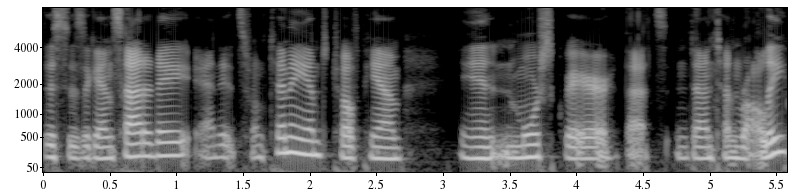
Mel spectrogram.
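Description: A woman talks in a normal speaking voice at a moderate pace. Her pitch sits fairly low. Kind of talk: radio DJ patter, station ID and song back-announcements. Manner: relaxed, friendly, upbeat, with filler 'uh' and casual asides.

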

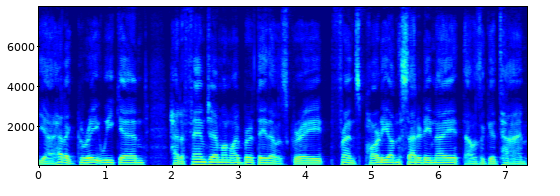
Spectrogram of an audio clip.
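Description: This is an unremarkable speaking voice at a moderate pace. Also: man, medium pitch for a man, fairly even intonation. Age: 30s. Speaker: fitness podcast host and trainer. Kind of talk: casual solo podcast monologue.

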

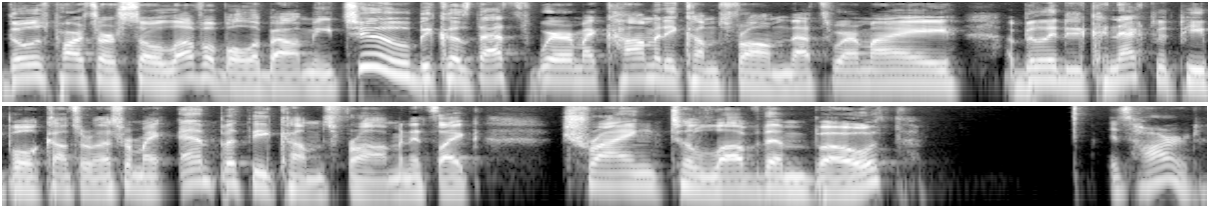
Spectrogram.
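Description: A man's normal speaking voice, fairly high in pitch, at a fairly quick pace with ordinary pitch variation. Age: 30s. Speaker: podcast host. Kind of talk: casual chat.

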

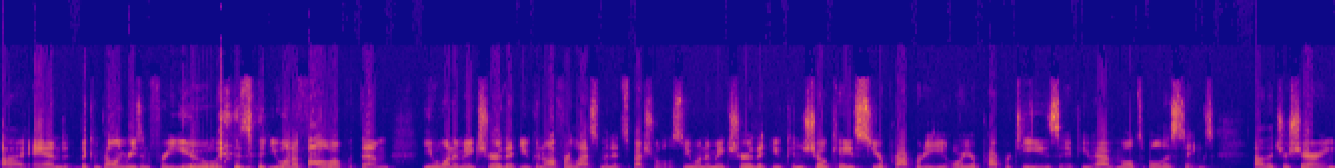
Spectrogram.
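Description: In a very clean recording with a silent background, a man with a medium pitch and an unremarkable speaking voice talks at a fairly quick pace with fairly even intonation. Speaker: lead generation expert. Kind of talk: interview.

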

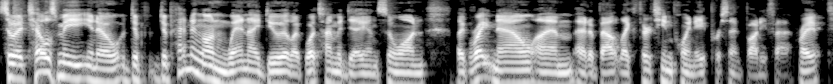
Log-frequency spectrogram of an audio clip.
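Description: This man has a normal speaking voice at medium pitch, with ordinary pitch variation, a fairly quick pace and hardly any pauses. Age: 40s. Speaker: podcast host. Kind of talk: interview. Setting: video call.

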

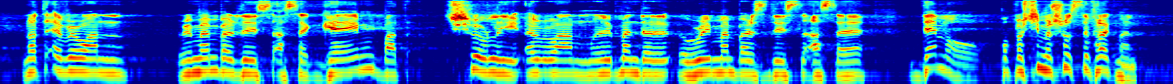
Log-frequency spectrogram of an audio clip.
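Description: With a Polish accent, a man speaks in a high pitch, with fairly even intonation and very even loudness. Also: moderate pace. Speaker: panel moderator. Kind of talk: stage interview. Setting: stage with audience.

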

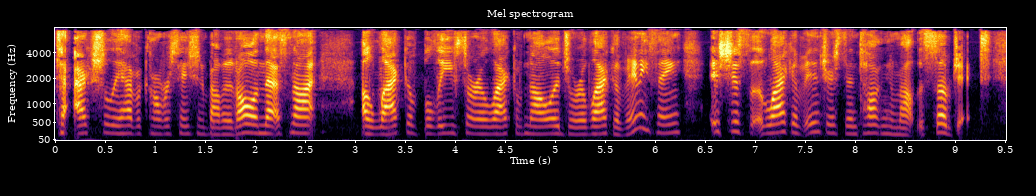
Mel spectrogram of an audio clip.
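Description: A woman speaks with a Southern US accent and a fairly high pitch. Her pace is fairly quick. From Alabama. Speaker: podcast host. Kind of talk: casual chat; scripted introduction.

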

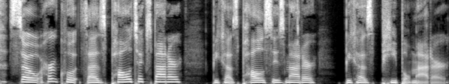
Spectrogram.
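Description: Here a woman uses a normal speaking voice at medium pitch, with ordinary pitch variation and a fairly slow pace. Her loudness is very even, and the sound is dry and close with no echo. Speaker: podcast co-host. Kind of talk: casual podcast discussion.

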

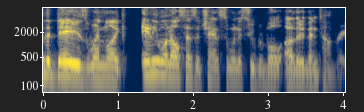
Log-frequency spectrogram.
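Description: In a very clean recording with a silent background, a man with an American accent and an unremarkable speaking voice talks at a fairly high pitch with lively intonation. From New York City. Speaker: fantasy football analyst. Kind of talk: casual chat.

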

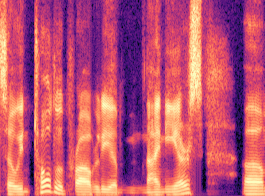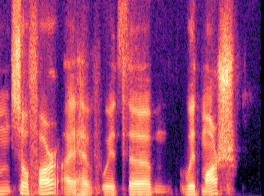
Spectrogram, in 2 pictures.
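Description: A man with a non-native accent, fairly low in pitch and fairly slow, with fairly even intonation, a dry, close sound with no echo and a quiet background. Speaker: corporate operations executive. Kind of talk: interview. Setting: remote recording. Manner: halting, many fillers.

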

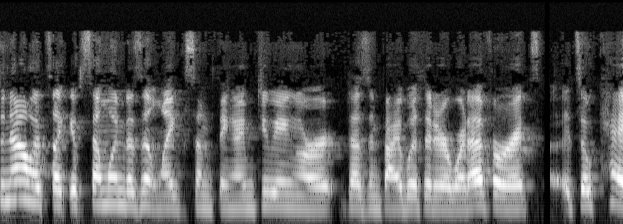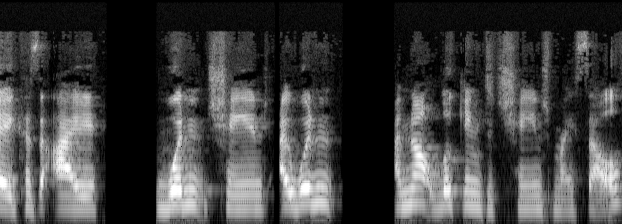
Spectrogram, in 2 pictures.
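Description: A woman speaks with an American accent at a moderate pace. Hers is an unremarkable speaking voice. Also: medium pitch for a woman, ordinary pitch variation. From US Midwest, Madison, Wisconsin. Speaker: content creator and wellness entrepreneur. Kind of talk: casual interview chat.

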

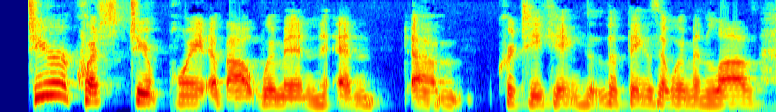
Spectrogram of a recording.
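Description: This woman's voice is very deep and low. Her intonation stays fairly even. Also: moderate pace. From Philippines and Northwest Arkansas. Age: 30s. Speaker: podcaster on purity culture. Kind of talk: interview conversation. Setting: video call.

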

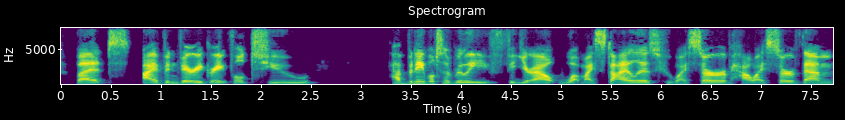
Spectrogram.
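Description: Medium pitch and a moderate pace from a woman with a plain, everyday voice, over a quiet background. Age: 30s. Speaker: interior designer. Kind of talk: casual chat.

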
